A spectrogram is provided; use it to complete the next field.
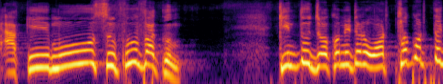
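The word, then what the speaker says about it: أقيموا صفوفكم: উনি প্রথমে হাদিসটা পড়ার সময় পড়ছেন সহি, কিন্তু অর্থ করার সময় এই শব্দটাকে উচ্চারণ করতে গিয়ে পড়তেছেন আকিমুস সুফুফাকুম। চিন্তা করে দেখেন, যখন হাদিসটা ডাইরেক্ট পড়ছে তখন শুদ্ধ করে পড়ছে যে আকিমু সুফুফাকুম, কিন্তু যখন এটার অর্থ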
